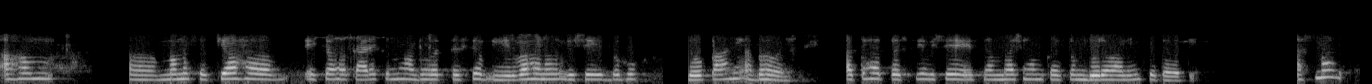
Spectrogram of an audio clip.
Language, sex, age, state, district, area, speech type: Sanskrit, female, 18-30, Karnataka, Udupi, urban, conversation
